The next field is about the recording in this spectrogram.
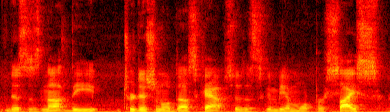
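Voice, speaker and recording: A man's voice: medium pitch, little pitch movement, brisk, a bit bright, a little hiss or hum. An American man giving a casual product demo as a reviewer, recorded on a phone microphone. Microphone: phone above the bench.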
